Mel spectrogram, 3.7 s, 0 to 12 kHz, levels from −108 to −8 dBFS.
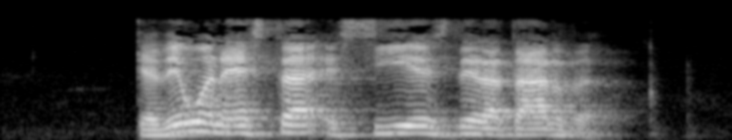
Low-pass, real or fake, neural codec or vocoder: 7.2 kHz; real; none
